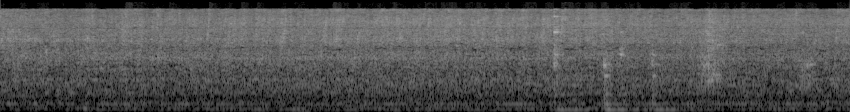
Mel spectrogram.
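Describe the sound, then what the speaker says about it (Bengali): Tomato puree with ginger and green chilli paste frying in a pan for niramish aloo dum, a faint soft sizzle with a few quiet stirring scrapes near the end. "এখন টমেটো পিউরি আর আদা কাঁচা লঙ্কার পেস্টটাকে ভালো করে নেড়ে চেড়ে নিয়েছি"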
